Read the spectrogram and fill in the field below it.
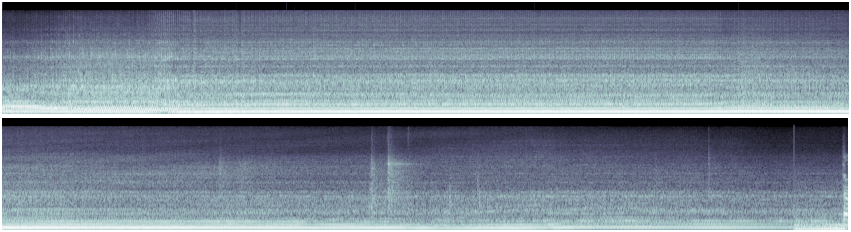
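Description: Ferrari Pista engine droning steadily while driving on the road, a loud, close, sustained hum that dips slightly late on, with no talking.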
